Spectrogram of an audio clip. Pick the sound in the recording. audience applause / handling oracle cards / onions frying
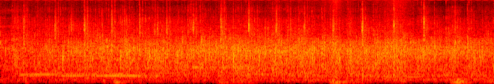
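audience applause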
